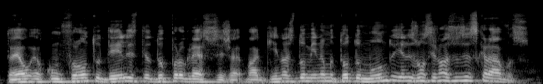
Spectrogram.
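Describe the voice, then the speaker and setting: A man, middle-aged, with a southern Brazilian accent, telling stories conversationally in a halting way, repeating words as he goes. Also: medium pitch, warm tone, slight background noise. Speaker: interview guest, writer. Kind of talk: conversational storytelling.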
